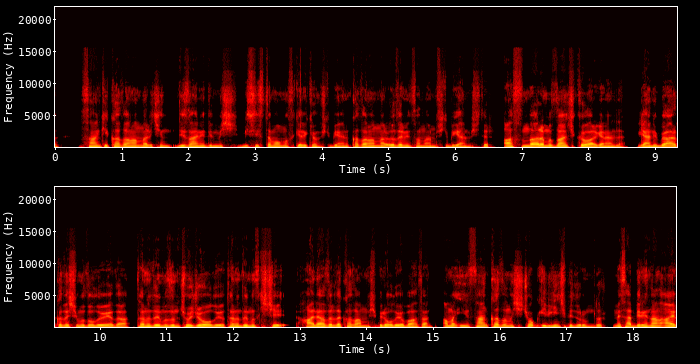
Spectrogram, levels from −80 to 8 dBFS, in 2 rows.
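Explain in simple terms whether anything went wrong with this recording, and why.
Nothing went wrong here; no faults turn up.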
